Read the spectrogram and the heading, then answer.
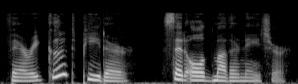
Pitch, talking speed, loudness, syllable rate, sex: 195 Hz, 140 wpm, -19 LUFS, 5.0 syllables/s, female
